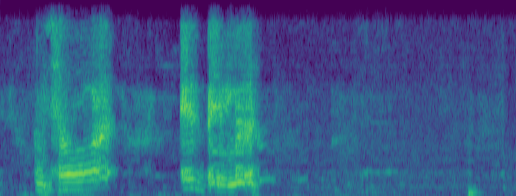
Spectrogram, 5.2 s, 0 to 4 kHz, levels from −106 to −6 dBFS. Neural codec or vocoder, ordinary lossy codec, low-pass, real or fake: codec, 16 kHz in and 24 kHz out, 1.1 kbps, FireRedTTS-2 codec; Opus, 64 kbps; 3.6 kHz; fake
